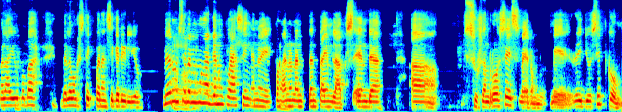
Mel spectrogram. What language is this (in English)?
Filipino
